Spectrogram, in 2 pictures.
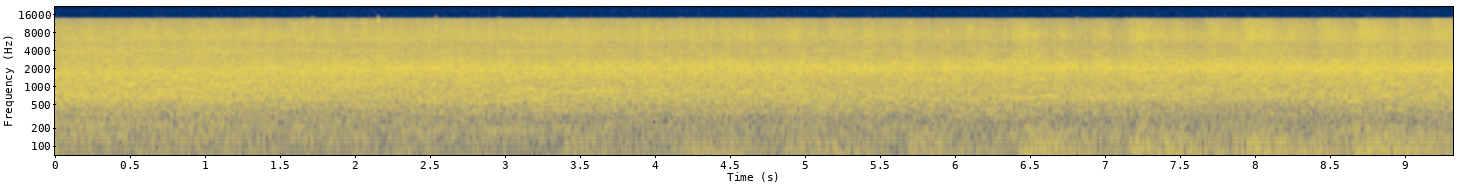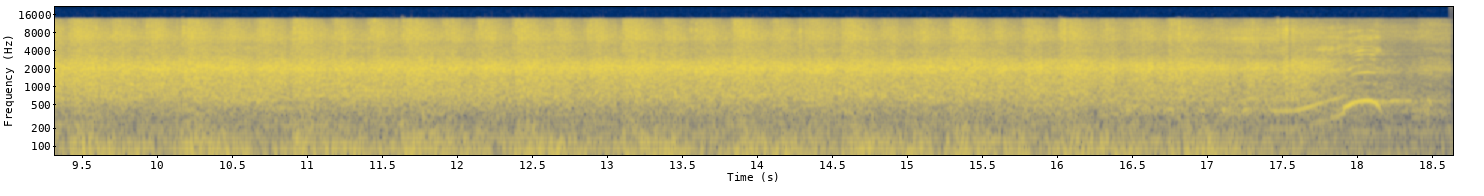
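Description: Theatre audience applauding loudly and steadily for a punchline, with a regular beat of claps coming through in the second half.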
